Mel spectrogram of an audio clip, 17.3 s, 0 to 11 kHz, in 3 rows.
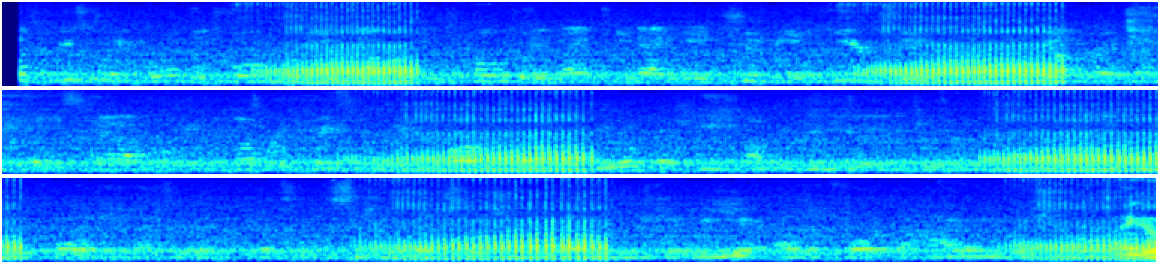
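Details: Snoring in a deeply sleeping female pug, eyes open, not waking even for a treat: rhythmic rattling snores about every three seconds, roughly 20 per minute, with a faint background hum.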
